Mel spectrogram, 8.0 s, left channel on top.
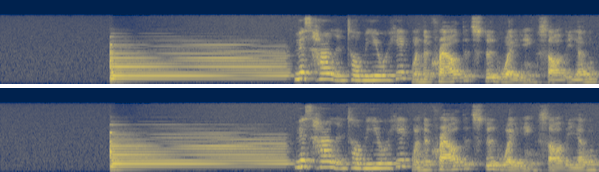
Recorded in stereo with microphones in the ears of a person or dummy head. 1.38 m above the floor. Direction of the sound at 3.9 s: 80° left.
